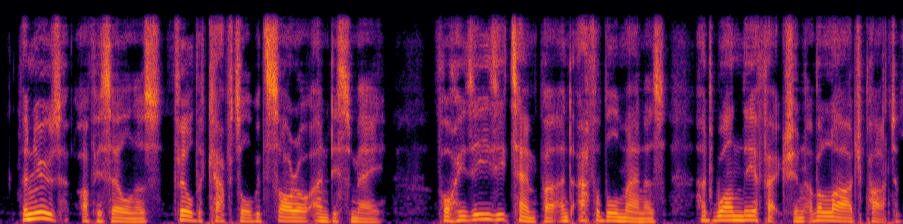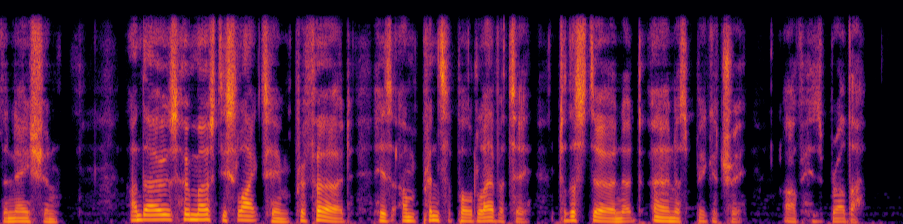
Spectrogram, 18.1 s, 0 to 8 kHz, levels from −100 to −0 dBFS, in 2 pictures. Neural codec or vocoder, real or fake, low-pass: autoencoder, 48 kHz, 128 numbers a frame, DAC-VAE, trained on Japanese speech; fake; 7.2 kHz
